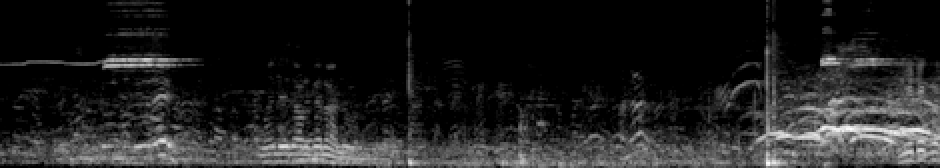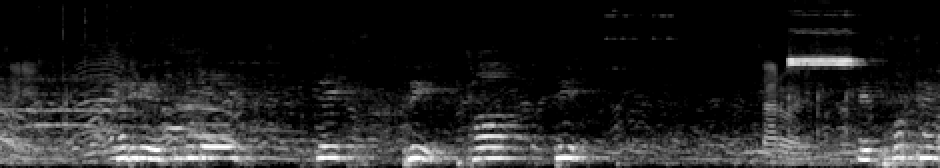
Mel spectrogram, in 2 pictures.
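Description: A referee's whistle blows in short, shrill blasts.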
